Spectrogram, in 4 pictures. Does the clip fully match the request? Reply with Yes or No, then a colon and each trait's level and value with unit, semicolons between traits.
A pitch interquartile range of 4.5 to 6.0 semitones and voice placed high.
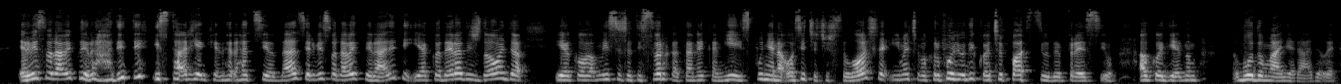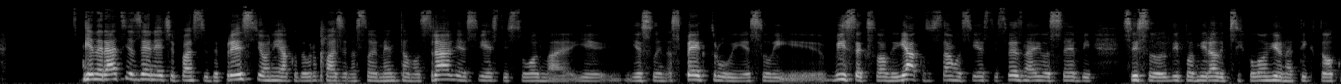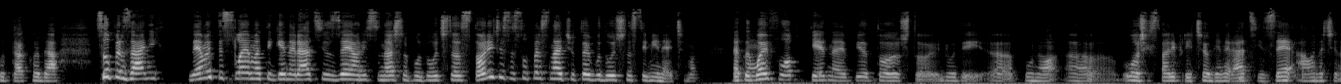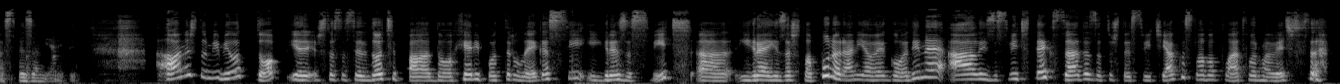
Yes: average, 4.9 semitones; high, 200 Hz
